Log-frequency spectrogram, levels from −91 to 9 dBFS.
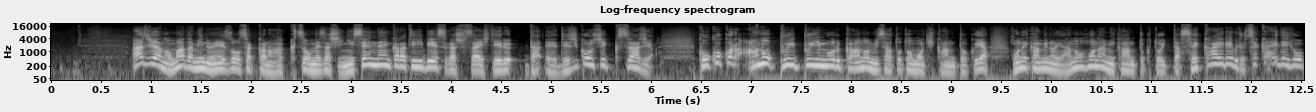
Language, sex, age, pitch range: Japanese, male, 30-49, 130-205 Hz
